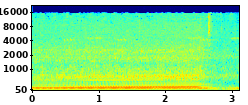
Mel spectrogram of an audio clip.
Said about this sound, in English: So there's really no one else out at this hour, and you're a little surprised to hear the roar of a Jeep engine approaching up 4th Street.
